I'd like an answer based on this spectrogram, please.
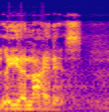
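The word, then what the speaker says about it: Leonidas: you got to say his name like that leonitis you know imagine you you know you show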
